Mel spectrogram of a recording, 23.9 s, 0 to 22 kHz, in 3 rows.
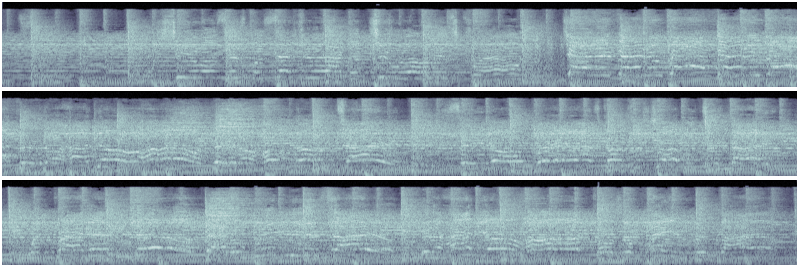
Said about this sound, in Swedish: …… från 1989 låter så här.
